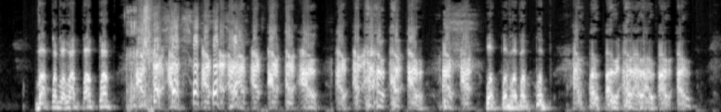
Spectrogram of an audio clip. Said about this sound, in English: That is the sound that the dog made when he knocked your plate off at Christmas and grabbed your chicken.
